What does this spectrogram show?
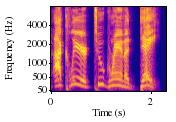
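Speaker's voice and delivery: slow, even, self-assured statement; matter-of-fact boast. Retold or imitated. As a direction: state it slowly and coolly. Woman states her earnings.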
